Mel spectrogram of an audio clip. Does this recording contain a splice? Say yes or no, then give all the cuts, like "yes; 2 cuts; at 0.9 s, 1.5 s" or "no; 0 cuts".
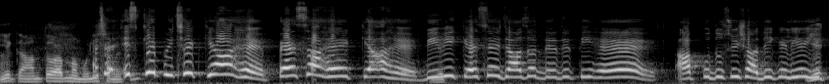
no; 0 cuts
